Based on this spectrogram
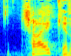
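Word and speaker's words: Chikin: Chicken.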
